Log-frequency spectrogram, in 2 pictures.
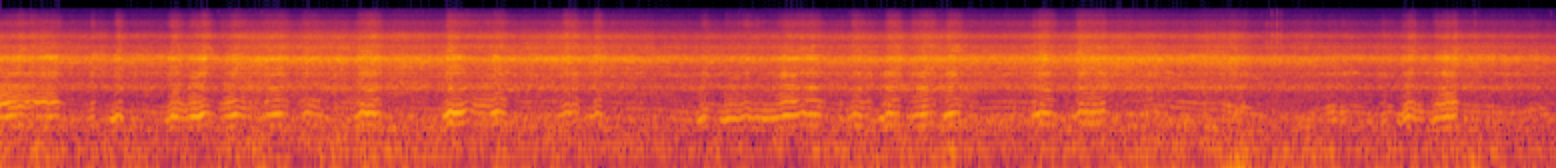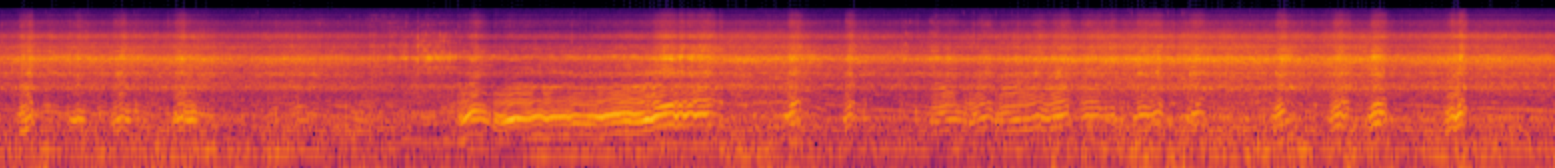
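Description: Off-road enduro motorcycle engine revving up and down continuously while riding a rough trail, with a strong climb in revs about twenty seconds in. A steady hiss and frequent short knocks run under the engine.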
